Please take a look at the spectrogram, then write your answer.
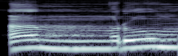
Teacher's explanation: Wa idza ja'ahum, mim sukun bertemu hamzah idhar safawi, mim sukun dibaca jelas tanpa mendengung. · mim sukun lagi di sini bertemu ro, idhar safawi sama kita baca jelas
